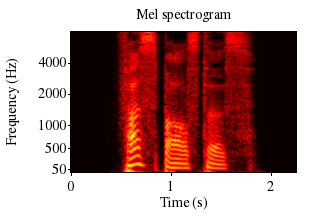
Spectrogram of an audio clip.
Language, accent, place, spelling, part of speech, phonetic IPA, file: German, Germany, Berlin, fassbarstes, adjective, [ˈfasbaːɐ̯stəs], De-fassbarstes.ogg
- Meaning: strong/mixed nominative/accusative neuter singular superlative degree of fassbar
